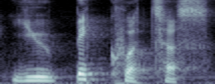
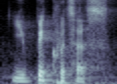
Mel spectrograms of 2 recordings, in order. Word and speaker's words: ubiquitous: the next word is ubiquitous pronunciation is tricky with this one ubiquitous ubiquitous and this is used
